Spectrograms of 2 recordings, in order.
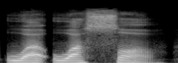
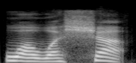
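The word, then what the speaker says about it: وَوَصَّىٰ: Mayoritas ulama membacanya wa-wasso dengan tasdid di huruf sod. Ada penekanan di situ. Wawasya.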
